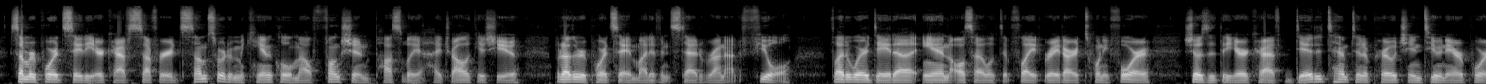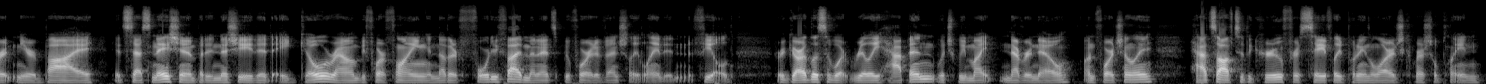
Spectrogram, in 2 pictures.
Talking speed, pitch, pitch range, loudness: 180 wpm, 100 Hz, 95-120 Hz, -19 LUFS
